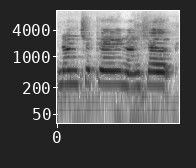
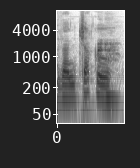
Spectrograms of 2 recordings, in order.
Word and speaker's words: nunchaku: Nunchuck. The nunchaku.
